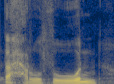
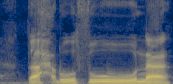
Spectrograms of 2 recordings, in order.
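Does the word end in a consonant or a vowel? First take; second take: consonant; vowel. First: The word ends on a silent final n. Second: The word ends with a final vowel sound. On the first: The speaker calls it right. "tapi dibaca tahrusun. Huruf nun kita sukunkan, kita matikan" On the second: The speaker calls it wrong. "Jangan dibaca tahrusuna, berhenti begitu jangan"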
